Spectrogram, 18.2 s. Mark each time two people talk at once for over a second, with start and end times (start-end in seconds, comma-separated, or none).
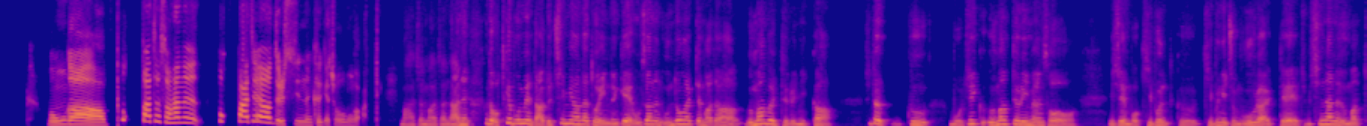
none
